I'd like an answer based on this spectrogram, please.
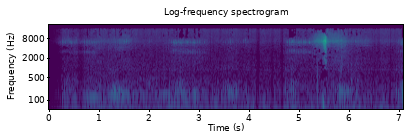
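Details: Relaxed domestic cat purring softly, a low rumbling hum swelling in gentle pulses about once a second, with a faint hiss above and a single sharp click midway.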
